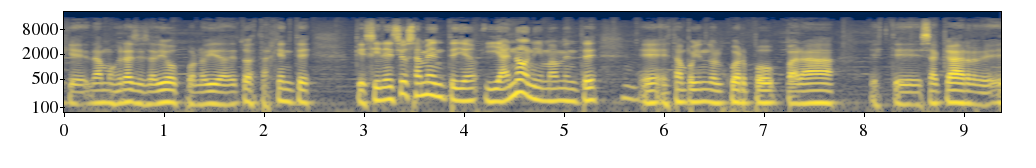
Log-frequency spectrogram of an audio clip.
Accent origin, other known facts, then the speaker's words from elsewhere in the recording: Argentina; para que nos unamos como argentinos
